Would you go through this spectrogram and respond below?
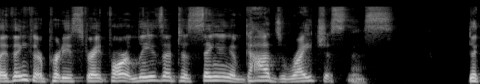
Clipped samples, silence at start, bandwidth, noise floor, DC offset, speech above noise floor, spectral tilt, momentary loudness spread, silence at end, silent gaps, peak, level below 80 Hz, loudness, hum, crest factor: under 0.1%; 0 s; 16 kHz; -70 dBFS; under 0.1%; 51 dB; -5 dB/octave; 10 LU; 0 s; none; -2 dBFS; -54 dBFS; -19 LUFS; none; 18 dB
